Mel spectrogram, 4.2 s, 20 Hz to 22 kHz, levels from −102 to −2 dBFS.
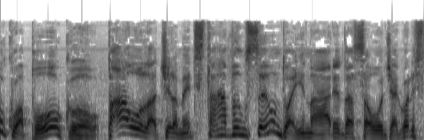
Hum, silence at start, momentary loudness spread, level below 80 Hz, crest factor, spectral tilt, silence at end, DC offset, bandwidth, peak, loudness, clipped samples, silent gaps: none; 0 s; 2 LU; -42 dBFS; 12 dB; -4 dB/octave; 0 s; under 0.1%; 12 kHz; 0 dBFS; -12 LUFS; under 0.1%; none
